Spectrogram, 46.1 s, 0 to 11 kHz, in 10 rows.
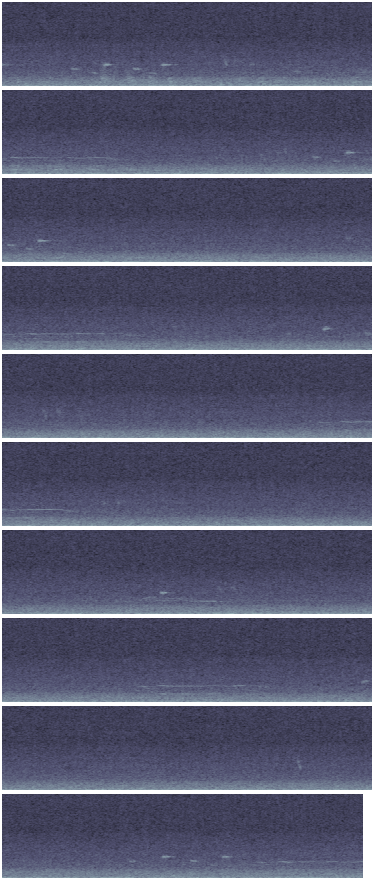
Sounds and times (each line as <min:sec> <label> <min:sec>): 0:00.0 Stream 0:46.1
